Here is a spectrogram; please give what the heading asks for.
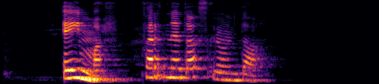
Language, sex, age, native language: Icelandic, female, 12, Icelandic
